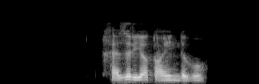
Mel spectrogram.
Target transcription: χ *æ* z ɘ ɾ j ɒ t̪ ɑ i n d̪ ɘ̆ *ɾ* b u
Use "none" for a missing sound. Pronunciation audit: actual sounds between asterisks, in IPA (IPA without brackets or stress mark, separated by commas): æ, none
